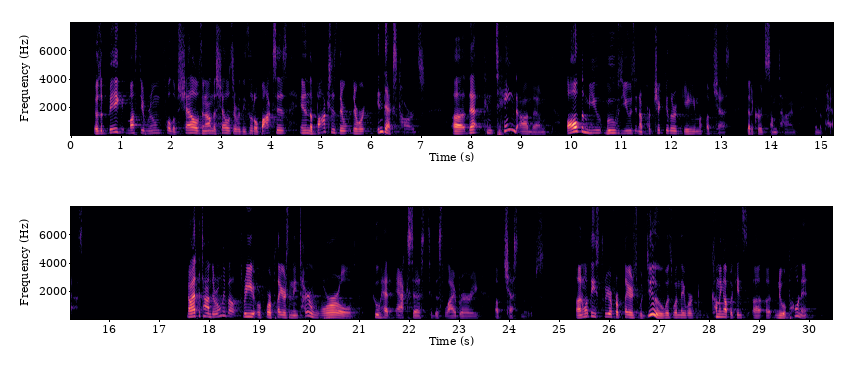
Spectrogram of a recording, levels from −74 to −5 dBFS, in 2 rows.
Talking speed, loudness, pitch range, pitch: 185 wpm, -32 LUFS, 145-185 Hz, 165 Hz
